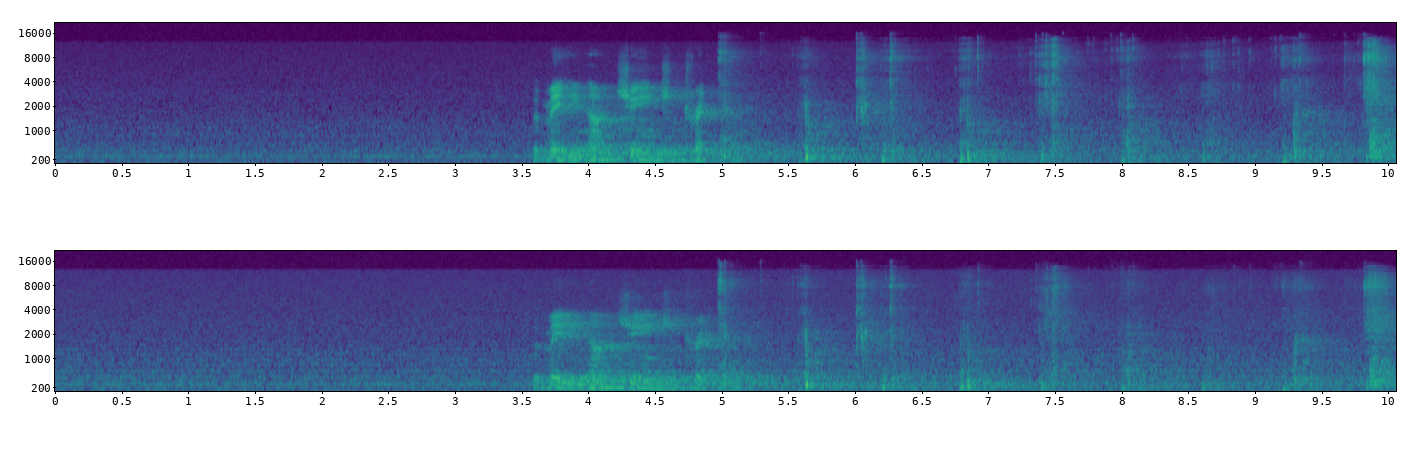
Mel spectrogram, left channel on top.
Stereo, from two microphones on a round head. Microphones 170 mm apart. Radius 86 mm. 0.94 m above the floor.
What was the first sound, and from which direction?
A man speaking, 55° left (ahead or behind).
